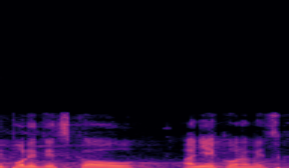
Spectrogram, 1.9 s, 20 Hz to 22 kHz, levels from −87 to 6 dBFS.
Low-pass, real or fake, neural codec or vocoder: 7.2 kHz; fake; codec, 16 kHz, 16 kbps, FreqCodec, smaller model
